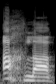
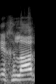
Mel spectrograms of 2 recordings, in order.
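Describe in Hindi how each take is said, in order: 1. यह शब्द 'a' स्वर से शुरू होता है। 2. यह शब्द 'i' स्वर से शुरू होता है। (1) "अखलाक लफ्ज है" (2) "इखलाक लफ्ज नहीं"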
